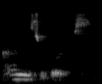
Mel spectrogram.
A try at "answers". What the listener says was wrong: answers. Don't pronounce the W. No, no guttural here.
